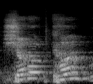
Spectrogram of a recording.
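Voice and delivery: high-pitched furious outburst; angry scream. A narrator's reading. Director silencing his actress, angry scream. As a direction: shriek the insult in anger. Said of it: "Larry screamed at her".

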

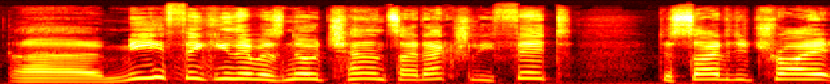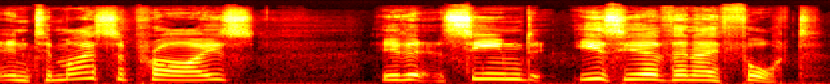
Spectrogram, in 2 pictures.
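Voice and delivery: high, put-on Cockney accent. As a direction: read it like a Cockney Londoner. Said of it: "Can you do it in a Cockney accent?".

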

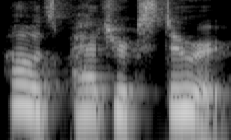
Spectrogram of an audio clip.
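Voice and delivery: sudden high delighted recognition; surprised. Retold or imitated. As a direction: gasp out the name in surprise. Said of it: "you're like".

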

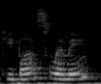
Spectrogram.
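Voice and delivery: soft echo of a motto; quiet repeat. Retold or imitated. Repeats motto as own feeling.

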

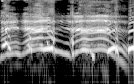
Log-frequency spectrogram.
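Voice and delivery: drawn-out high pleading no; frantic no. Retold or imitated. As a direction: stop him, slow and high. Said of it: "I was like".

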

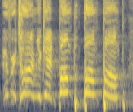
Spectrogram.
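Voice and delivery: high-pitched imitation of an old preacher; old saint imitated. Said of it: "That's how he said it".

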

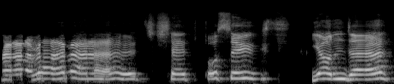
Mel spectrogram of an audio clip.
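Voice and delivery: booming high Shakespearean ham; slow, grand, overacted Bottom; hammy stage actor. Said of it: "that's Shakespearean".

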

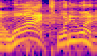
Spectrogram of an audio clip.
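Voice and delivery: put-on a groggy boy asking what he wants; woken boy, annoyed. Boy woken a second time.

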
